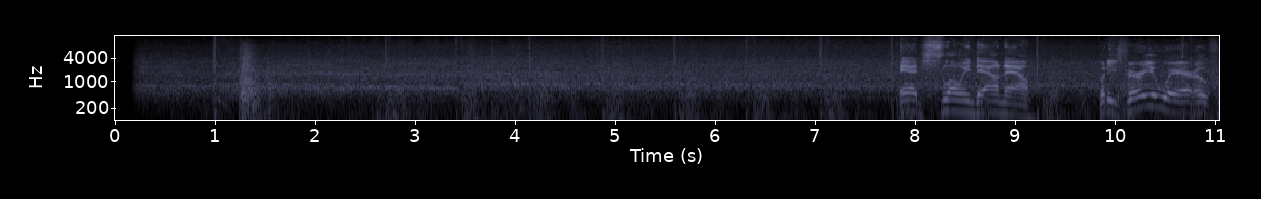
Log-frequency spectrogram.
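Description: Heavy thuds of kicks land on a body.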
